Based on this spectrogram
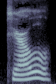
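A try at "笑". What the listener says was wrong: Nadanya harus ke bawah sedikit. Nada 4.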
